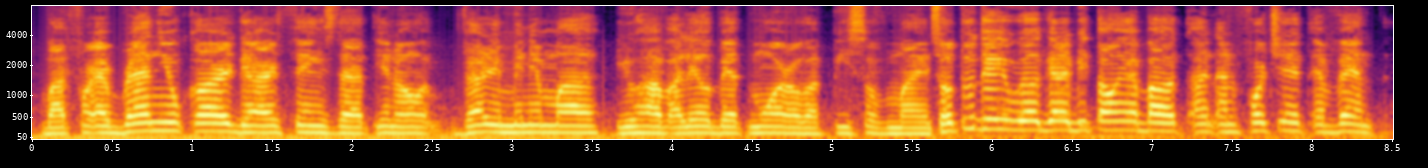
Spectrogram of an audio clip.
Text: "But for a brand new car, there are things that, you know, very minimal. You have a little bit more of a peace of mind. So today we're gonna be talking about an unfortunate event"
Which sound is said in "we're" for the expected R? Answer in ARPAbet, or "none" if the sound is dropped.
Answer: L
